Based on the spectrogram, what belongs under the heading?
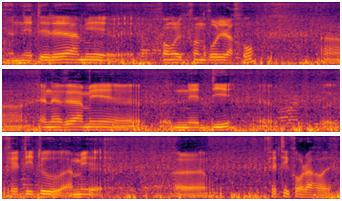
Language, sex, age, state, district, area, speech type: Assamese, male, 45-60, Assam, Darrang, rural, spontaneous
